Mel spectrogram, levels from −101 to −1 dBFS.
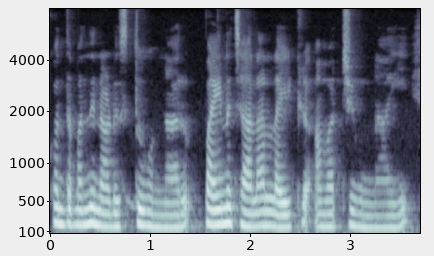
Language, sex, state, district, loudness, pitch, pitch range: Telugu, female, Telangana, Hyderabad, -15 LUFS, 175 Hz, 165-195 Hz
